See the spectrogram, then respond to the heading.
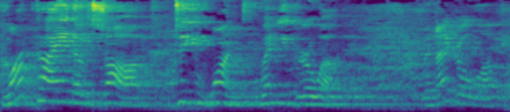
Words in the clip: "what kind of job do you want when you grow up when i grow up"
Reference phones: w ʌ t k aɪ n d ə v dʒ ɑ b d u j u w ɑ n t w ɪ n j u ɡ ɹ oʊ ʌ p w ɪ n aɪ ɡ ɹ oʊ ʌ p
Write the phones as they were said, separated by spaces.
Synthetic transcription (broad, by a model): w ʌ t k aɪ n d ə v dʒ ɑ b d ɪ j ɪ w ɑ n t w ɪ n j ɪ ɡ ɹ oʊ ʌ p w ɪ n aɪ ɡ ɹ oʊ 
